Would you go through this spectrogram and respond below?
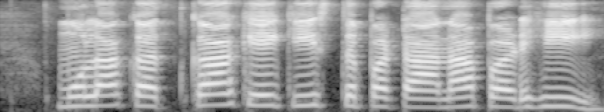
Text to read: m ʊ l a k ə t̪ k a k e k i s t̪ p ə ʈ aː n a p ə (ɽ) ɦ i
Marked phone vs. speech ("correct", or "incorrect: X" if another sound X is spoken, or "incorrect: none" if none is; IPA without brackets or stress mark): correct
